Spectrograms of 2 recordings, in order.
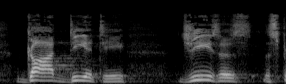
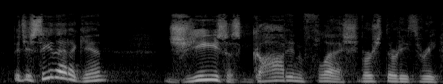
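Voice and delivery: normal talking voice

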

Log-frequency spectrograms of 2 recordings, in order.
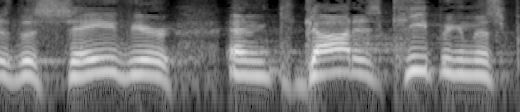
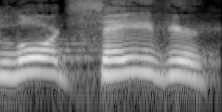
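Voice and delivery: ordinary talk, nothing marked

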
